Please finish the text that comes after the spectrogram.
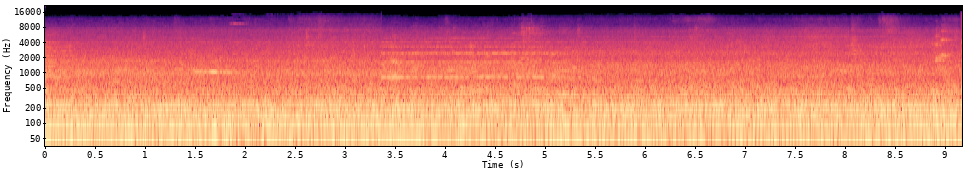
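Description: The Guwahati–Howrah Saraighat Express stands at a railway platform with a continuous low rumble and hum. Faint tonal whines drift in and out over the steady station noise.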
